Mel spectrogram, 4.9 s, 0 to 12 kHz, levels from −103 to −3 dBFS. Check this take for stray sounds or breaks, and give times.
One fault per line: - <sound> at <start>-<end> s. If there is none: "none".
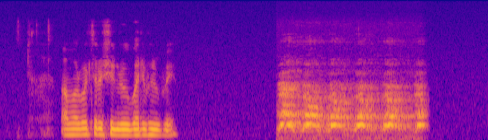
- bark at 2.8-4.3 s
